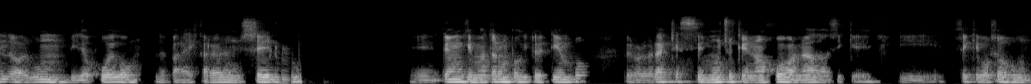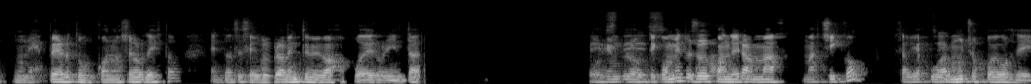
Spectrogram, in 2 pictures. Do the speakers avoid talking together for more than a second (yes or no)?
no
